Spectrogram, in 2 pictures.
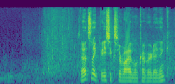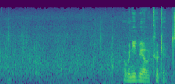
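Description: Gentle sea waves lap steadily.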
